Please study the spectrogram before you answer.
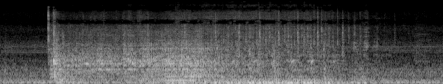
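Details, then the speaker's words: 1951/1952 Ford flathead tow truck, cold, fuel fed directly: catches with rough uneven rumble, sputters about three seconds, then dies; owners suspect the carburetor. "it's running I'm open to ideas I'm starting to think it's the carburetor"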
